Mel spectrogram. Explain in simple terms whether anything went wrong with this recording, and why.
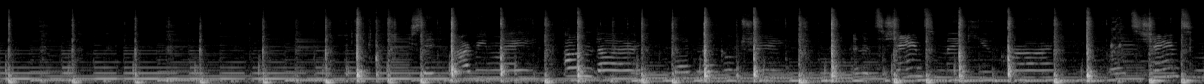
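Nothing went wrong with this audio, because none of the problems a listener would notice can be heard anywhere in it.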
